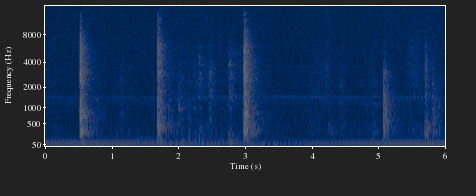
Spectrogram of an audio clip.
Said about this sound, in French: La serrure. La porte qui s'ouvre.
